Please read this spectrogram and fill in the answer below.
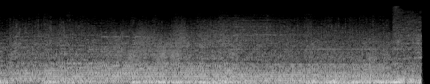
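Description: Soundtrack music laid over the film footage: loud and steady, with held notes over a heavy low end.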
